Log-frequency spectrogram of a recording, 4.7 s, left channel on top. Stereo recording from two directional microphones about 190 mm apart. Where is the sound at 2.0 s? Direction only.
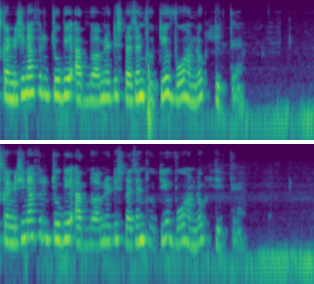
55° left (ahead or behind).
